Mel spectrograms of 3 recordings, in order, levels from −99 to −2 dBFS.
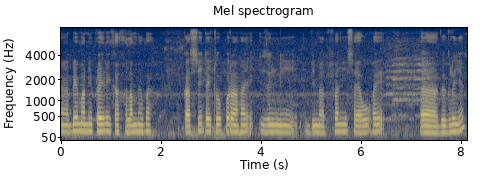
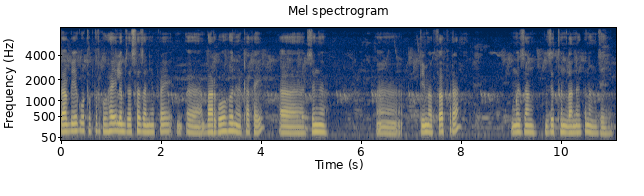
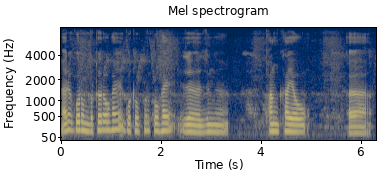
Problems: none marked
